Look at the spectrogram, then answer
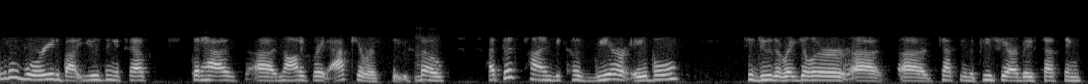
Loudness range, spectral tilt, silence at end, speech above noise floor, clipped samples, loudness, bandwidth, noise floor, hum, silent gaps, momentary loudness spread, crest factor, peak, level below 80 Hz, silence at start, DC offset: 2 LU; -8.5 dB/octave; 0.05 s; 38 dB; under 0.1%; -22 LUFS; 5.6 kHz; -59 dBFS; none; none; 7 LU; 14 dB; -8 dBFS; -60 dBFS; 0 s; under 0.1%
